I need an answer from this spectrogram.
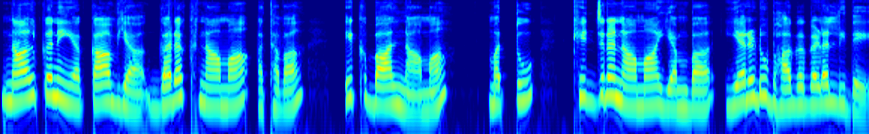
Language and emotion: Kannada, neutral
